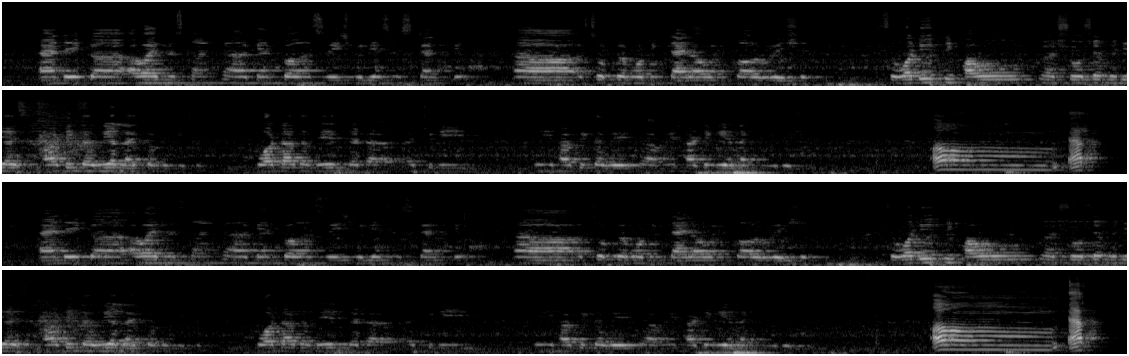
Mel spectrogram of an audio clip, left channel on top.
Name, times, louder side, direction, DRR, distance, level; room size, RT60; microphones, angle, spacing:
voice 1, 0.4-3.8 4.2-4.6 5.1-7.8 8.9-12.8 13.8-15.4 15.6-15.8 16.6-17.8 18.1-18.7 19.1-19.2, left 2 dB, 45° left, 8 dB, 3.3 m, -34 dB
voice 2, 20.5-22.1, right 5 dB, 70° right, 8 dB, 2.0 m, -30 dB
27.0 x 18.0 x 3.0 m, 0.43 s
head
